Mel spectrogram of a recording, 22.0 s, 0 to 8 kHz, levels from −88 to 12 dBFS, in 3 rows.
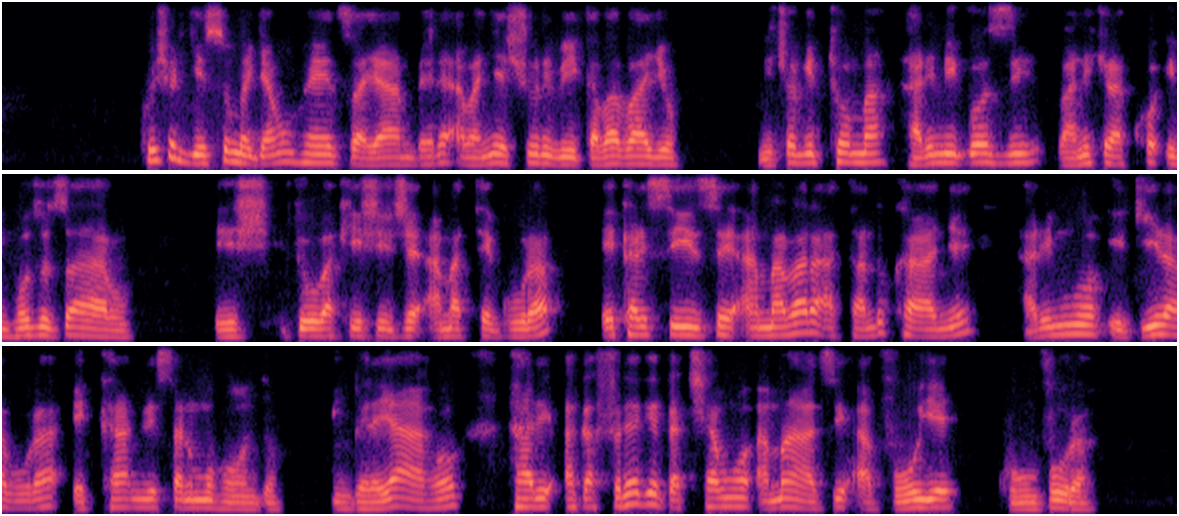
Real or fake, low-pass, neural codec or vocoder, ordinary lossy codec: fake; 7.2 kHz; codec, 16 kHz, 6 kbps, DAC; Opus, 16 kbps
